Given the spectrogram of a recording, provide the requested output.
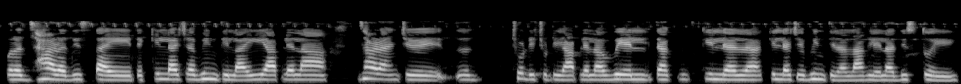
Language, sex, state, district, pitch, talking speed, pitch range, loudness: Marathi, female, Maharashtra, Dhule, 220 Hz, 120 wpm, 210-230 Hz, -15 LUFS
